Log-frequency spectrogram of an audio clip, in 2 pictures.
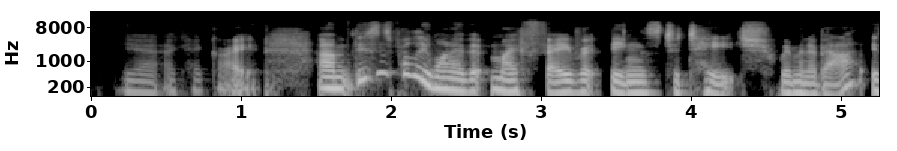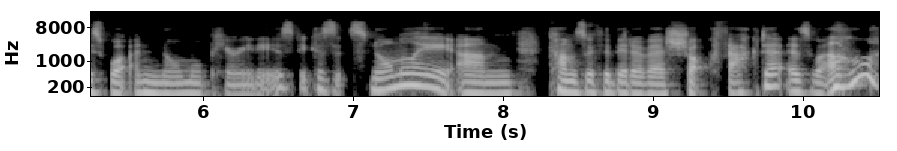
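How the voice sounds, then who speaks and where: On a very clean recording with a silent background, a woman with an Australian accent speaks in a very deep, low pitch with lively intonation. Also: fairly quick pace. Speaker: chiropractor. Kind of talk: interview.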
